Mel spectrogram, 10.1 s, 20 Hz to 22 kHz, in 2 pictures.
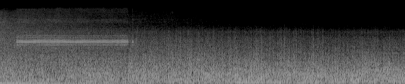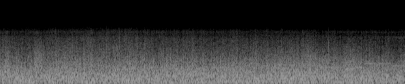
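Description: Wind rushing over the microphone of a TVS Apache RR310 motorcycle cruising at road speed, with the bike's running sound under a steady noise.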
